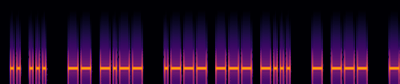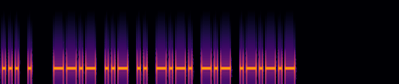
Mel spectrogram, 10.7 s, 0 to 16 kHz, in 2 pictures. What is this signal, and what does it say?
Morse code, heard as a keyed tone, about 28 wpm, 700 Hz. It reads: IS MY JOB TO BE QUICK.
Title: Sentences from Top 600 Words 28wpm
